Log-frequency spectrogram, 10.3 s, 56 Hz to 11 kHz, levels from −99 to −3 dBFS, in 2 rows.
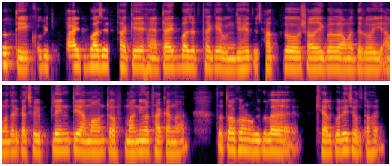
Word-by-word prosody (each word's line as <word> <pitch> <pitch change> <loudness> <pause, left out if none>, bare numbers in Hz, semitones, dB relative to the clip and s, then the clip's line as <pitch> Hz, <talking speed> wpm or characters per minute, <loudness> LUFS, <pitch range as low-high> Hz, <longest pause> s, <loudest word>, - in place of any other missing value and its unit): সত্যি 175 -5 +1 0.2
খুবই 145 0 -4 0.2
tight 155 0 +5
budget 150 0 +6
থাকে, 145 -1 +1
হ্যাঁ 135 -2 -1
টাইট 140 0 +4
বাজেট 140 -1 +3
থাকে 140 -1 0
এবং 125 -1 -1
যেহেতু 135 +1 -1
ছাত্র 140 0 -4 0.3
স্বাভাবিকভাবে 135 0 +2
আমাদের 130 0 -2
ওই 130 - 0 0.2
আমাদের 125 +1 -2
কাছে 130 0 -3
ওই - - -1
প্লেনটি 145 0 0
অ্যামাউন্ট 130 0 -1
অফ 125 - -6
মানিও 135 +2 +2
থাকে 125 0 -1
না। 120 - -5 0.5
তো - - -5
তখন 155 0 +3
ওইগুলো 135 +1 +1 0.6
খেয়াল 130 -2 -1
করেই 145 +1 +2
চলতে 130 -2 -4
হয়। 130 - -9
135 Hz, 180 wpm, -20 LUFS, 130-145 Hz, 0.6 s, বাজেট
